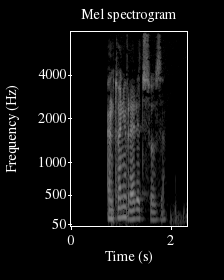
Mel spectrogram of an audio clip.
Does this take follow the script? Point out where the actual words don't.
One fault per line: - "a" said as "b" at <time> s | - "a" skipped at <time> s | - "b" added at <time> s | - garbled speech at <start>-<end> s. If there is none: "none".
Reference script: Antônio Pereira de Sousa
none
